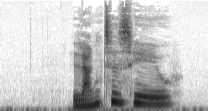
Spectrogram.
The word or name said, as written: langtidshæve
